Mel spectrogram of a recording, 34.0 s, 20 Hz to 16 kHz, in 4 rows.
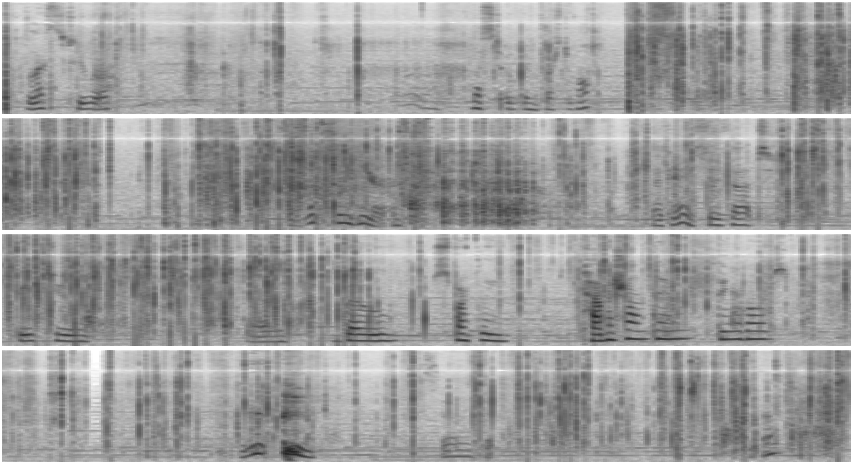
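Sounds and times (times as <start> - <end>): plastic bag crinkling: 0.0 - 33.9
person clearing throat: 27.9 - 28.7.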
